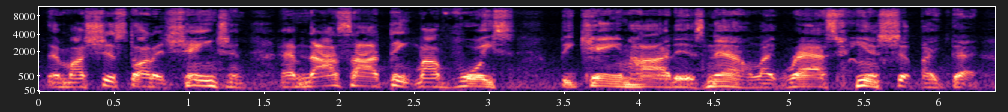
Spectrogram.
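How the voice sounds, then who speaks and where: A man with a raspy voice telling stories in a blunt, streetwise, rambling monologue. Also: mid-range voice, normal speed, sharp tone, a little hiss or hum. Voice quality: raspy, gravelly voice. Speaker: channel host, former prisoner. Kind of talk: casual unscripted monologue.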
